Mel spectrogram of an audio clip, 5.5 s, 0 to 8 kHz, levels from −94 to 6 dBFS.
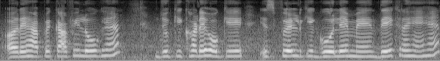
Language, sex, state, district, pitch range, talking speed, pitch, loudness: Hindi, female, Jharkhand, Garhwa, 245-265 Hz, 195 wpm, 255 Hz, -15 LUFS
